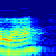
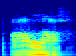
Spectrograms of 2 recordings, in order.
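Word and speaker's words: الله: Alá. Aqui a gente fala lá, mas a pronúncia é oló. É bem fechada. É como se tivesse um sapa na boca, sabe? Oló.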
